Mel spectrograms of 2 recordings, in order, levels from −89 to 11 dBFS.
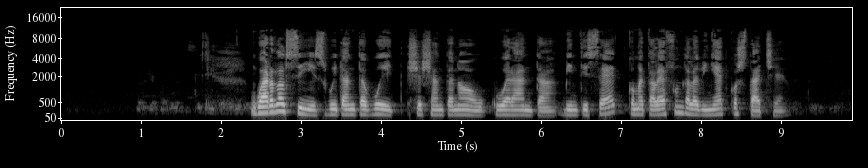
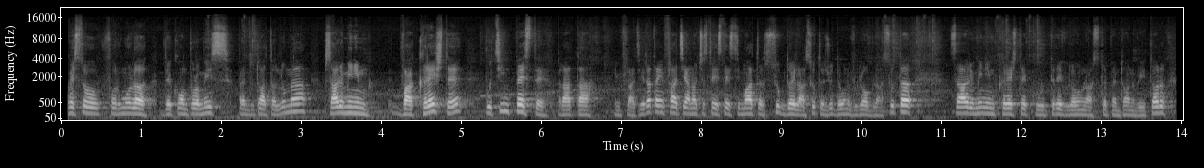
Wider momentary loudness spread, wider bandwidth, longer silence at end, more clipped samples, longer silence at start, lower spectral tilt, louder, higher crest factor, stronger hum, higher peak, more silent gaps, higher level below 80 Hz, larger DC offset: about the same, 11 LU vs 12 LU; second, 11.5 kHz vs 18 kHz; first, 0.85 s vs 0.1 s; neither; first, 2.4 s vs 0.1 s; about the same, -4.5 dB/octave vs -4 dB/octave; about the same, -26 LUFS vs -26 LUFS; first, 26 dB vs 20 dB; neither; first, -2 dBFS vs -6 dBFS; neither; second, -80 dBFS vs -62 dBFS; neither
